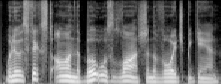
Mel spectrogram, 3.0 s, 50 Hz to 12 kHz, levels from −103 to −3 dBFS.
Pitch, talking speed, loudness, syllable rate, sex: 130 Hz, 265 wpm, -17 LUFS, 6.1 syllables/s, male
